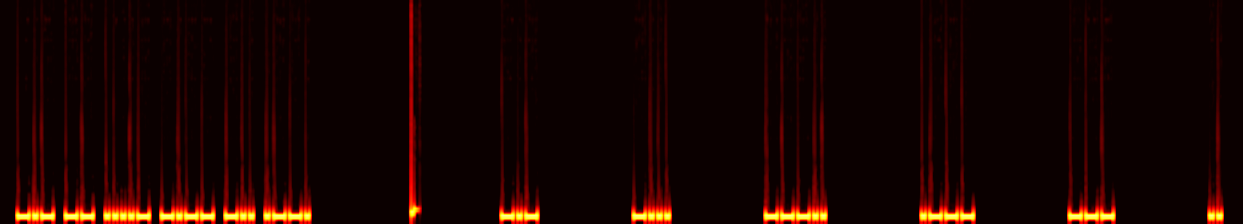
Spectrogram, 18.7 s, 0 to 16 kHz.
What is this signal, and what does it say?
Morse code, heard as a keyed tone, about 20 wpm, spaced as for 9 wpm, 700 Hz. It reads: KM4YDP KB8JOI
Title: USA Call Signs - 6 Characters - 8x Character Spacing - 20wpm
